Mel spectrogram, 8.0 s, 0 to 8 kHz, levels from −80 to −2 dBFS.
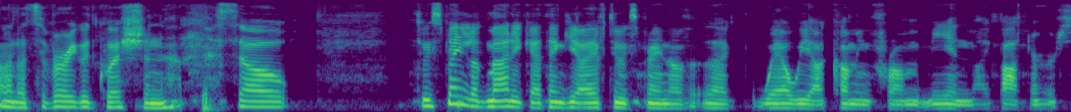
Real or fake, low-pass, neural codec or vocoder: real; 7.2 kHz; none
